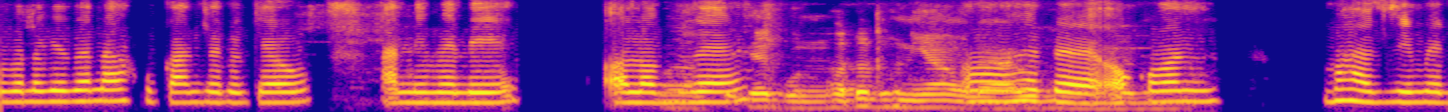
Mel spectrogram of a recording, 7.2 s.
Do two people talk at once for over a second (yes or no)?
yes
